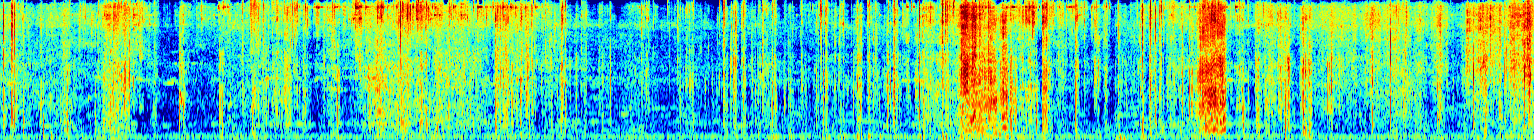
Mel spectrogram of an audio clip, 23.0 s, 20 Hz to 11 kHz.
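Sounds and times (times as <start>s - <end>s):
backpack clicks and rustles: 0.0s - 23.0s
zipper pulls: 11.0s - 19.7s.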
